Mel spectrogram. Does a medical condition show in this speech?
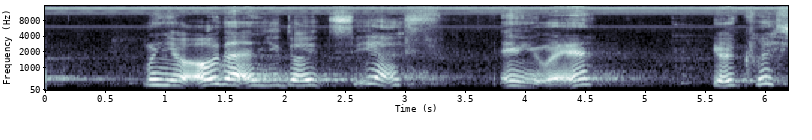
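Yes: cerebral palsy; lifelong cerebral palsy.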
